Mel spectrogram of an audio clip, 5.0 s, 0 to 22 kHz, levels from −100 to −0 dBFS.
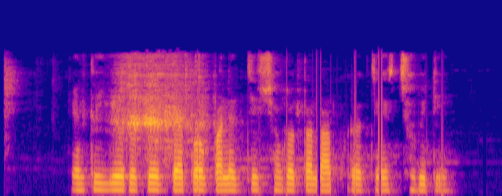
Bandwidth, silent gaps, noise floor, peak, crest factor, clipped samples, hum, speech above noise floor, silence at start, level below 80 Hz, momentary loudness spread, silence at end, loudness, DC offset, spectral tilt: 7.6 kHz; none; -71 dBFS; -2 dBFS; 20 dB; under 0.1%; none; 50 dB; 0.05 s; -58 dBFS; 11 LU; 0.55 s; -21 LUFS; under 0.1%; -4.5 dB/octave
